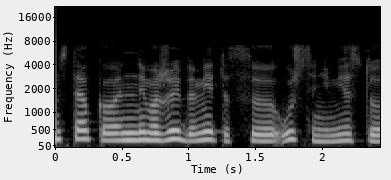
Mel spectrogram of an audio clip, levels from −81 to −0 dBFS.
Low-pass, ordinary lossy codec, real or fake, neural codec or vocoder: 7.2 kHz; MP3, 48 kbps; fake; codec, 24 kHz, 0.9 kbps, WavTokenizer, medium speech release version 2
